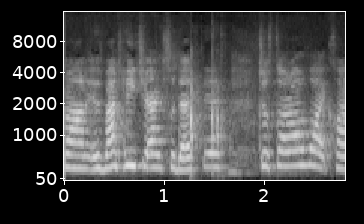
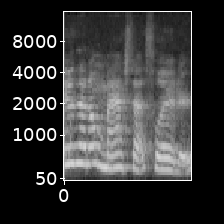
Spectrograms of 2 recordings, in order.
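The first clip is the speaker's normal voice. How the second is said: plain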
